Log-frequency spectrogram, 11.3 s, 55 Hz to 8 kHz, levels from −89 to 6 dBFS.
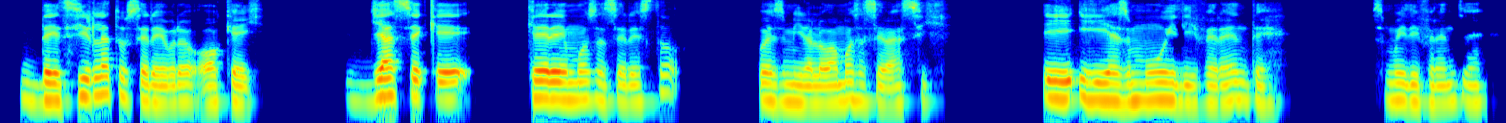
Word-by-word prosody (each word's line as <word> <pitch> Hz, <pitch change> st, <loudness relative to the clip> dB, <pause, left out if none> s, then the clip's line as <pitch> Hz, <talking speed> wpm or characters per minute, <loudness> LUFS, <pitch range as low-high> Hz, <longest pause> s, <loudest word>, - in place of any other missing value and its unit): decirle 145 Hz, +5 st, +2 dB
a -, -, -7 dB
tu 170 Hz, -3 st, -5 dB
cerebro: 135 Hz, -2 st, -1 dB
"Okey, 125 Hz, -1 st, -3 dB, 0.7 s
ya 145 Hz, +5 st, +3 dB
sé 160 Hz, -2 st, +1 dB
que 430 Hz, 0 st, +3 dB, 0.4 s
queremos 145 Hz, -1 st, +5 dB
hacer 130 Hz, -1 st, -5 dB
esto. 130 Hz, +9 st, -8 dB, 0.6 s
Pues 135 Hz, -2 st, -2 dB
mira, 125 Hz, -2 st, -1 dB
lo 125 Hz, 0 st, +1 dB
vamos 135 Hz, +3 st, -2 dB
a -, -, -6 dB
hacer 130 Hz, -2 st, -3 dB
así". 125 Hz, +3 st, -5 dB, 0.8 s
Y 155 Hz, +1 st, +3 dB
y, 140 Hz, -2 st, +2 dB
es 135 Hz, -1 st, 0 dB
muy 140 Hz, 0 st, +1 dB
diferente. 130 Hz, 0 st, -6 dB, 0.6 s
Es -, -, -13 dB
muy 140 Hz, -1 st, -2 dB
diferente. 130 Hz, 0 st, -6 dB
135 Hz, 140 wpm, -23 LUFS, 130-145 Hz, 0.8 s, queremos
